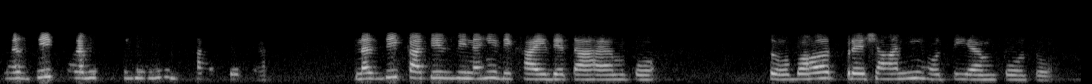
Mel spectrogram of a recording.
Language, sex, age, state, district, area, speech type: Urdu, female, 18-30, Bihar, Saharsa, rural, conversation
